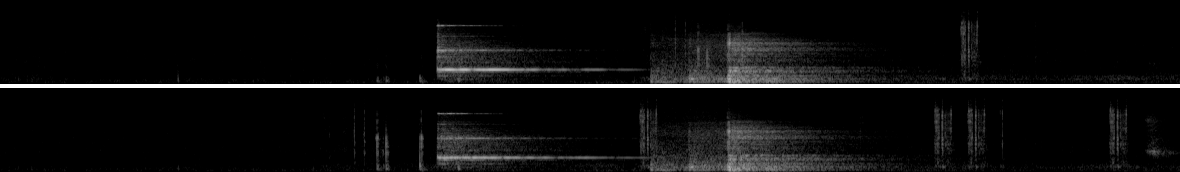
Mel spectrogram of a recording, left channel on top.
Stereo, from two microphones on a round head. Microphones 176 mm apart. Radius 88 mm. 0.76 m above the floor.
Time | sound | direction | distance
4.4 | a doorbell | 55° left (ahead or behind) | 2.0 m
6.5 | a drawer | 15° right (ahead or behind) | 2 m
